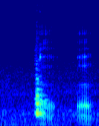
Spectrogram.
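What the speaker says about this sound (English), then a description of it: "Thanks for burping," Two short burps from a man, one right after the other, the first louder and sharper, the second lower and a bit longer, close to the mic with no talk over them.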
